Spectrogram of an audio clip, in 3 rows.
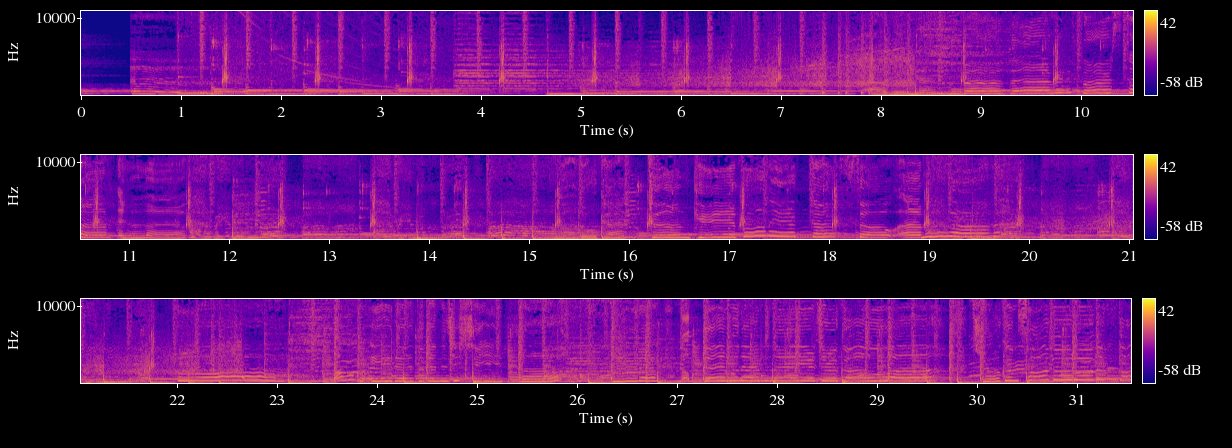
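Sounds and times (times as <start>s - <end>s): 
K-pop song with driving beat, synths and sung melody: 0.5s - 31.5s.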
